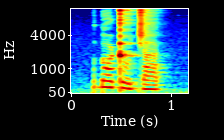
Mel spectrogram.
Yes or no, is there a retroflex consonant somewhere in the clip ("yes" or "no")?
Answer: yes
